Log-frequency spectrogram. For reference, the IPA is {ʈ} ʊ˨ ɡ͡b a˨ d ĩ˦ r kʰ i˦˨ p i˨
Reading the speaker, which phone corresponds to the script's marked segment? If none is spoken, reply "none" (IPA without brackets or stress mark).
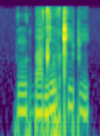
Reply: n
